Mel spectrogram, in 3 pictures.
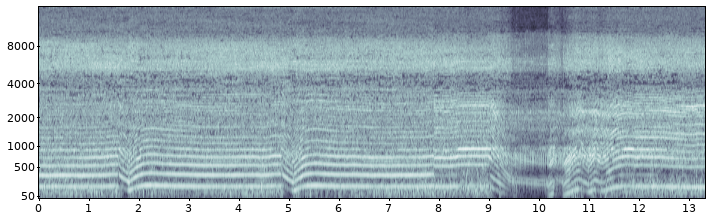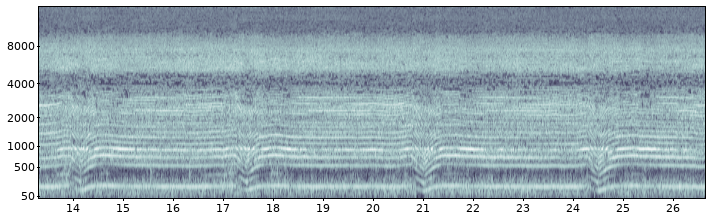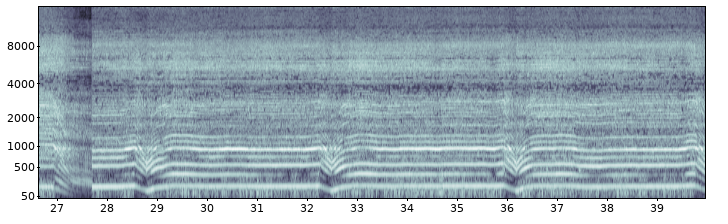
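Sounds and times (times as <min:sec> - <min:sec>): chainsaw cutting through log: 0:00.0 - 0:39.9.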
